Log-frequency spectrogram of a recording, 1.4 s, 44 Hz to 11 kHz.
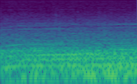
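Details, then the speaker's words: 2005 Honda Odyssey minivan, 231,000 miles, floored on the road: deep steady engine roar with even rumble, no knocks, slips or surges; smooth acceleration and smooth shifting, engine and transmission healthy. "it's got smooth acceleration. Nothing insane, but it is a big van, and that thing is shifting smooth."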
